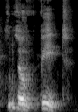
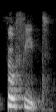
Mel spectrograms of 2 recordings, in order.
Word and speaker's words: Sofit: you mind if I correct your pronunciation of the Please. Sophite? So feet. Sophite.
